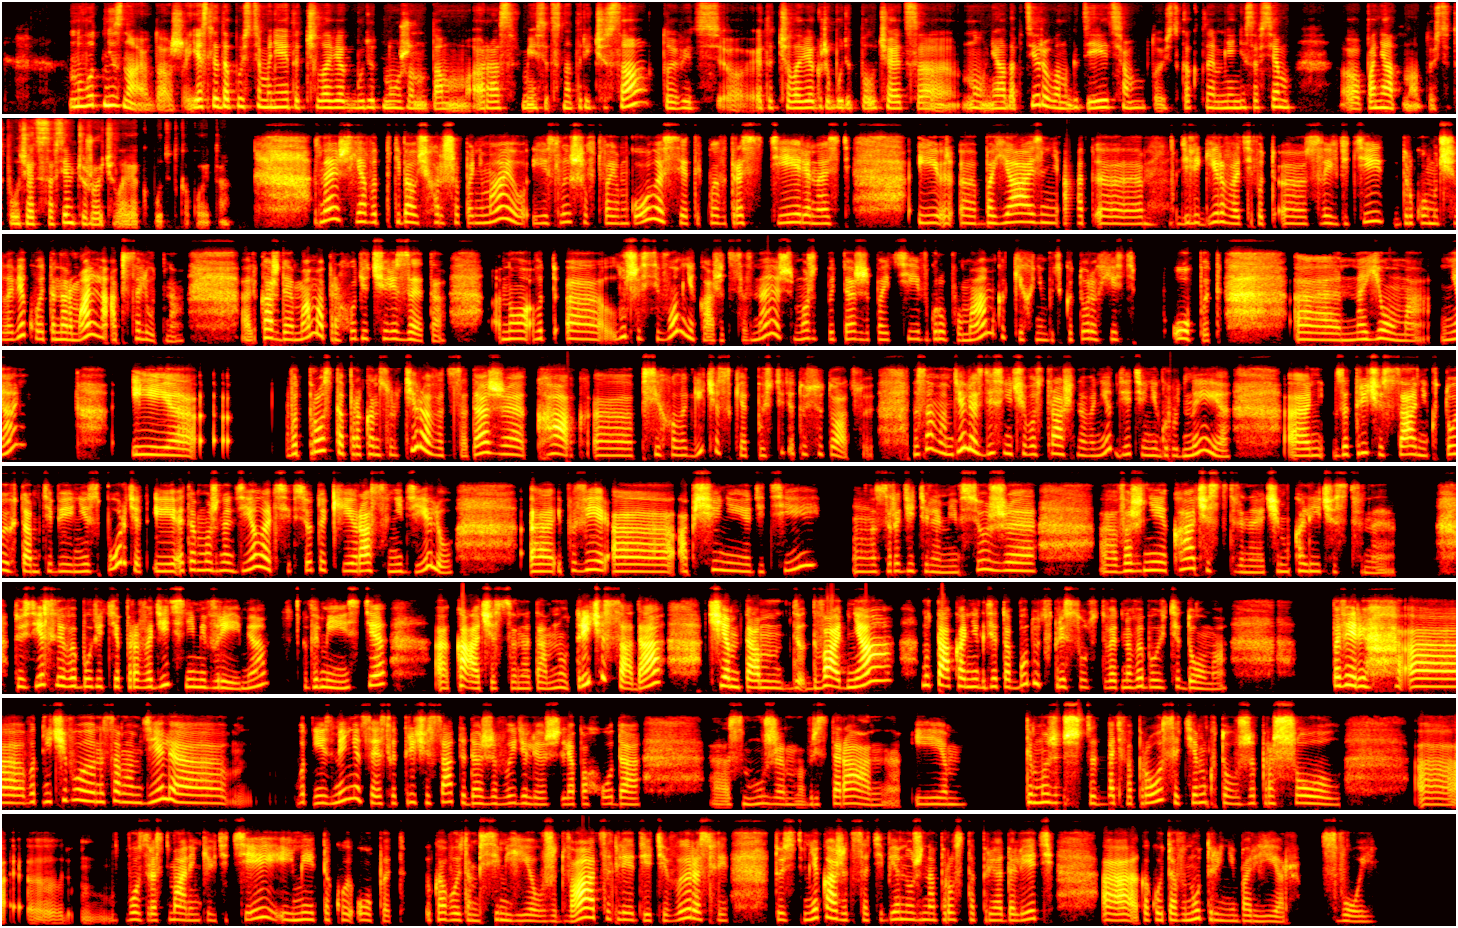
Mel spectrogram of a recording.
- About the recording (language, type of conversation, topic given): Russian, advice, Как перестать застревать в старых семейных ролях, которые мешают отношениям?
- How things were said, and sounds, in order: tapping; tsk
